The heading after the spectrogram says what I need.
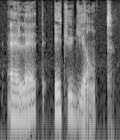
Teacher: you don't really insist on the E, but you insist quite much on the T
